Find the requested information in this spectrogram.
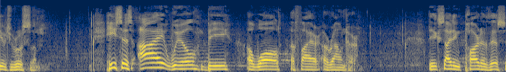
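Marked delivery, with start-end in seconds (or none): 2.8-7.1 slow, weighty, word by word; solemn scripture quote. Acted. Preacher quoting the Lord's promise about Jerusalem, slow and weighty.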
